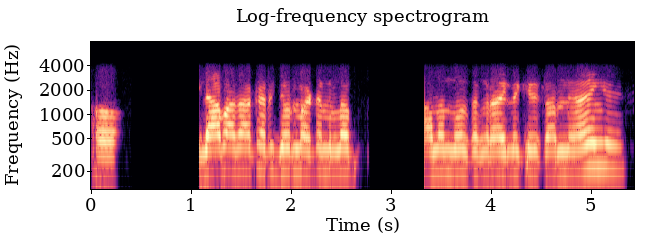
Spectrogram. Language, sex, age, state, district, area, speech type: Hindi, male, 60+, Uttar Pradesh, Ayodhya, rural, conversation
